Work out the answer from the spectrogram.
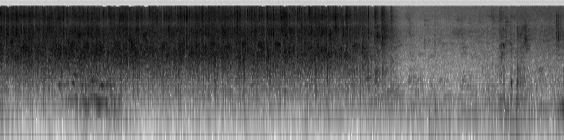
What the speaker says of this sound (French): Je vous demande d'applaudir les musiciens, d'applaudir la troupe.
